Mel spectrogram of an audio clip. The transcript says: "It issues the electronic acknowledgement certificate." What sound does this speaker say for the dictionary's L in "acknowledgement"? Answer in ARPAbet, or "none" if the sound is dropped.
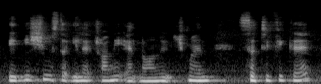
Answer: N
